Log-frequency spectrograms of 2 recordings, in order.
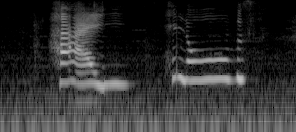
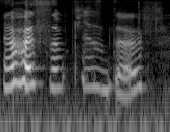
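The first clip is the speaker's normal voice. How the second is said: mock angry, louder; 3 semitones higher, 6 dB louder than usual. Repeats line, louder and slower.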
